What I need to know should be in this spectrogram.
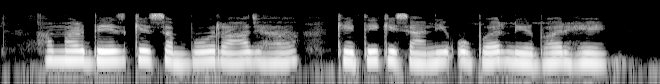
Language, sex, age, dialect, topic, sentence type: Chhattisgarhi, female, 18-24, Central, agriculture, statement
